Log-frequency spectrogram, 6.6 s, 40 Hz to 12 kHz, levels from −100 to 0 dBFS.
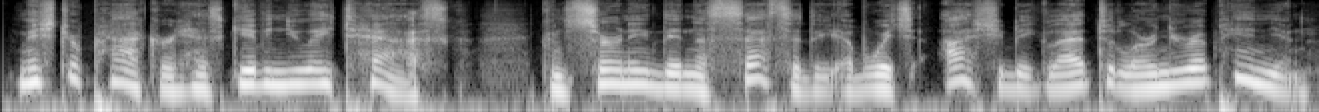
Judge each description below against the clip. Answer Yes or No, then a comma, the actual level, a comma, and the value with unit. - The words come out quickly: No, average, 180 wpm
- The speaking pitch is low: No, medium, 150 Hz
